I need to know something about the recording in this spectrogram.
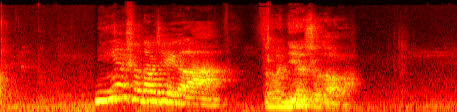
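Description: A young woman speaks nearby with a bright, questioning tone.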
